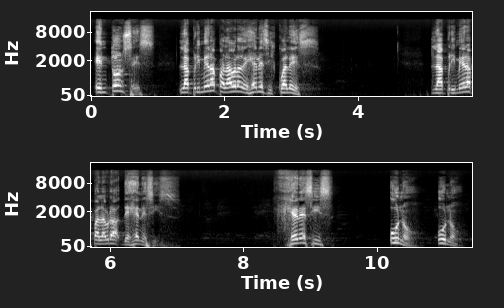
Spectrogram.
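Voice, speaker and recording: Male pastor, high voice; teaching sermon that quizzes the congregation. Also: very animated, slow pace, long pauses. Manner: teaching, asks the congregation questions.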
